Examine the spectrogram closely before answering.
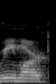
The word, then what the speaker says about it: Remarque: And Remarque is spelled R-E-M-A-R-Q-U-E.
